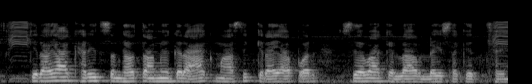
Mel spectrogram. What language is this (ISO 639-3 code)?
mai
